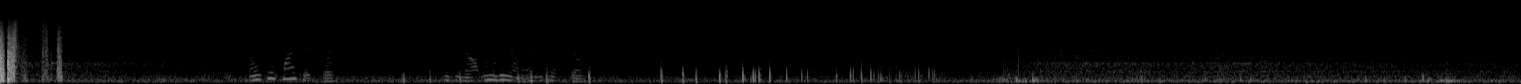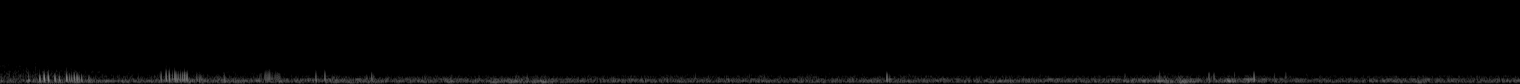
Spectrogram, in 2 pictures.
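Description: No technical faults can be heard in the clip. There is nothing in it that needs a time mark.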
